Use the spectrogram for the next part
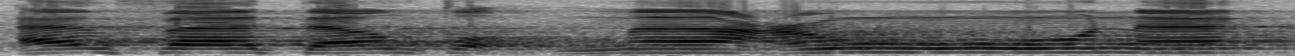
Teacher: Ain pada dhammah dibantu dengan wawu sukun mad asli atau mad tabi'i, 2 harakat.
